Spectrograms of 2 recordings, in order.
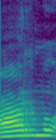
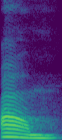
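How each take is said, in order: First: An r sound follows the long vowel. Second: No r sound follows the long vowel. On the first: The speaker calls it wrong. "యూజువల్గా మనం ఆర్మ్ అంటాము, అది కాదు" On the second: The speaker calls it right. "ఈ ఆర్ అనేది silent"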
